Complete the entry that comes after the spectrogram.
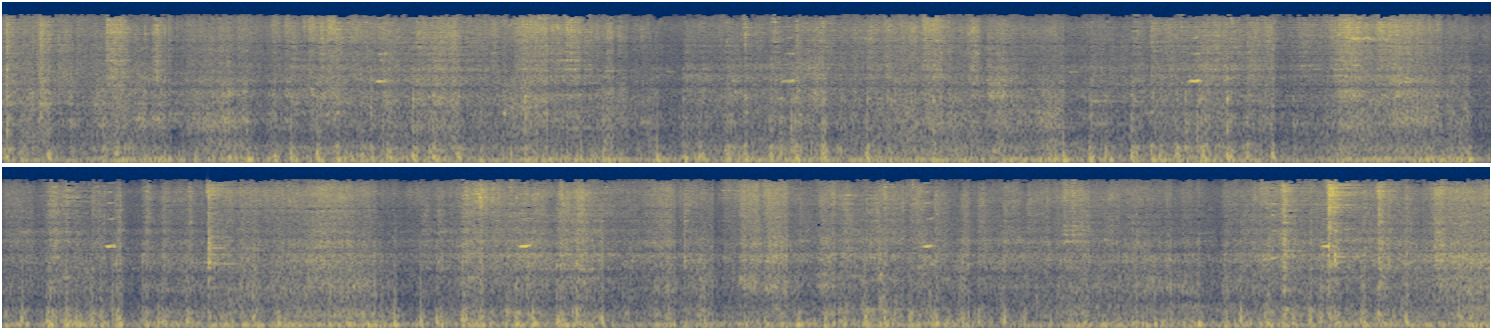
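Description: Coal cars of a long BNSF coal train rolling past close by: a steady, loud rumble of steel wheels with clickety-clack over the rail joints. A faint short high chirp comes about every four seconds.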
